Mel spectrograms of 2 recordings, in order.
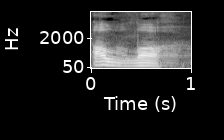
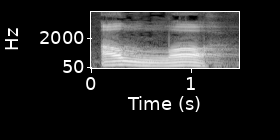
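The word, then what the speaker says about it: الله: Untuk lam yang dibaca tebal itu lam yang dibaca pada lafzul jalalah, yaitu kata-kata Allah. Ya, Allah itu cara membaca lamnya itu dengan ditebalkan suaranya.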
